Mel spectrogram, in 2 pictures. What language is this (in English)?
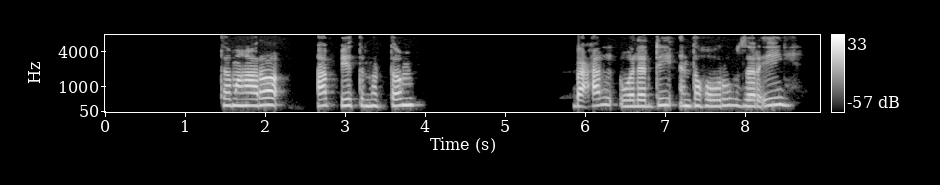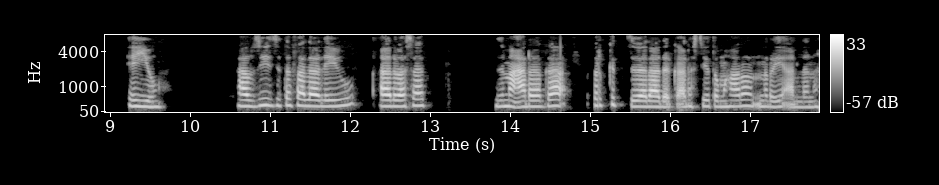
Tigrinya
